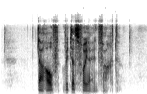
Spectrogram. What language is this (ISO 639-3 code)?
deu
